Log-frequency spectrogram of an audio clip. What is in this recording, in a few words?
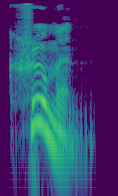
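"crewman", British English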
